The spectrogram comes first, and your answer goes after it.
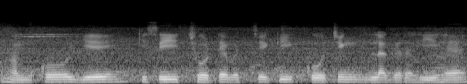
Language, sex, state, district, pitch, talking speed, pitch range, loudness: Hindi, male, Madhya Pradesh, Katni, 110 Hz, 130 wpm, 105-115 Hz, -16 LUFS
